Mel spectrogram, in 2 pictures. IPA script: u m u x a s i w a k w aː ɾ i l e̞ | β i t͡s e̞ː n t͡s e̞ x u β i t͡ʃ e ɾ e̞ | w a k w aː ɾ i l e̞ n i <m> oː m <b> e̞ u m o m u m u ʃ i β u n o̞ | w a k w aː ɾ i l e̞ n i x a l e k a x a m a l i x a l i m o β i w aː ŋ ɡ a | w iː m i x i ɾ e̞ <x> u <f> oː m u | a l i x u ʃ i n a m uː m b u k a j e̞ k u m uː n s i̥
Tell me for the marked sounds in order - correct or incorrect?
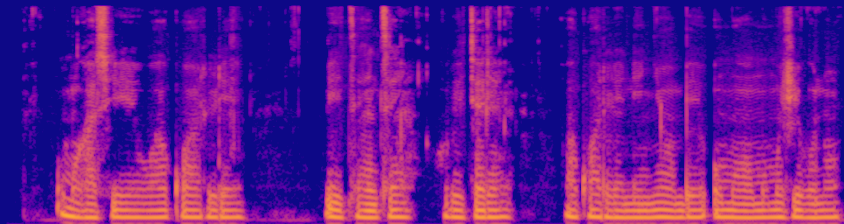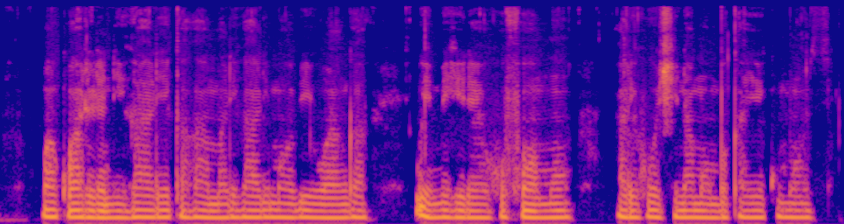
incorrect: ɲ, correct, correct, correct

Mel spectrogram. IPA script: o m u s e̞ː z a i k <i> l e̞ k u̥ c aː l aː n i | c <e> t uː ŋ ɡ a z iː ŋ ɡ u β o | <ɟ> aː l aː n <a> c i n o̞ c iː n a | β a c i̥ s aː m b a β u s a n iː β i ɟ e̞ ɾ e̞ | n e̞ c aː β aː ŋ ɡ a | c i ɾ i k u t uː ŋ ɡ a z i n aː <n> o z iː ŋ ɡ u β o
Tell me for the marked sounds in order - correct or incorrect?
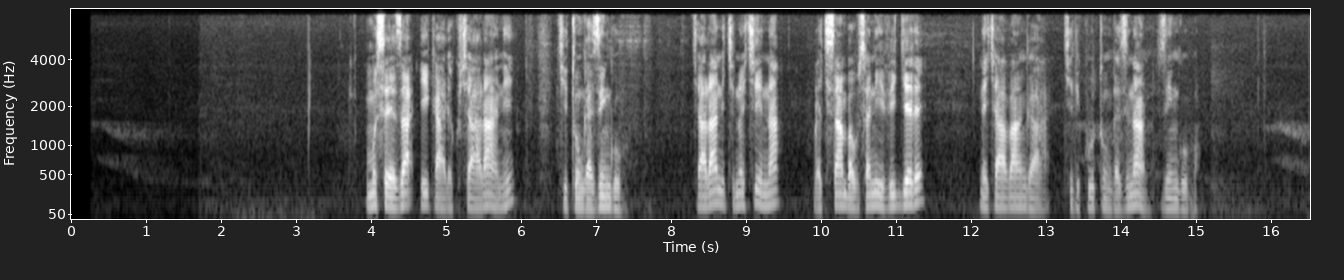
incorrect: a, incorrect: i, incorrect: c, incorrect: i, correct

